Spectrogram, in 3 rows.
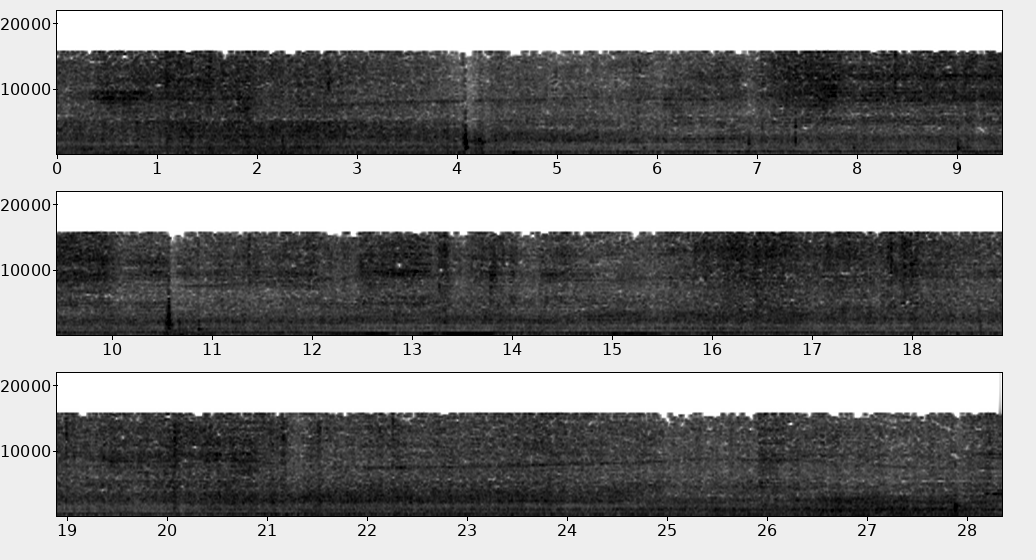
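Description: Tata Hitachi EX200LC excavator's diesel engine running steadily as the machine digs and lifts wet mud with its bucket, with a couple of brief knocks about four and ten seconds in.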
